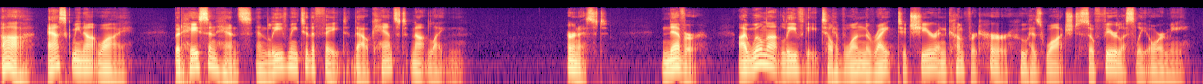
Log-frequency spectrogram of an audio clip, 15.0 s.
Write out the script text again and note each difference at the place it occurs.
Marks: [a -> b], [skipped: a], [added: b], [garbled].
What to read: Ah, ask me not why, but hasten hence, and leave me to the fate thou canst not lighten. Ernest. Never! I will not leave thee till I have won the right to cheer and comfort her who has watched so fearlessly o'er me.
Ah, ask me not why, but hasten hence, and leave me to the fate thou canst not lighten. Ernest. Never! I will not leave thee till [skipped: I] have won the right to cheer and comfort her who has watched so fearlessly o'er me.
